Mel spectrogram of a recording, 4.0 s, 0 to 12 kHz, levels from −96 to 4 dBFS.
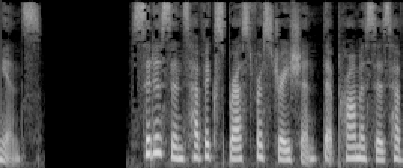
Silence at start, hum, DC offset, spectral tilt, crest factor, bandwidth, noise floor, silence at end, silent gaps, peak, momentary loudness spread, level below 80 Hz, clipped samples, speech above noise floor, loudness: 0 s; none; under 0.1%; -4 dB/octave; 16 dB; 12 kHz; under -90 dBFS; 0 s; 0.53-1.23 s; -4 dBFS; 10 LU; -62 dBFS; under 0.1%; over 70 dB; -20 LUFS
